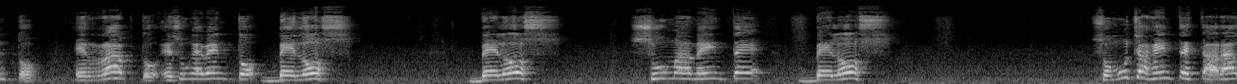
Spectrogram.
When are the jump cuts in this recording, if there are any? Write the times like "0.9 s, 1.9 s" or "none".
none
